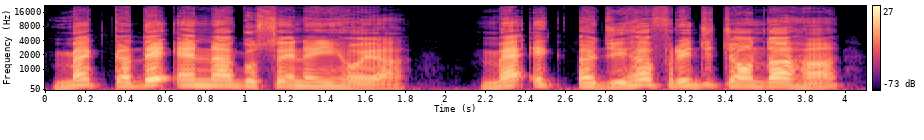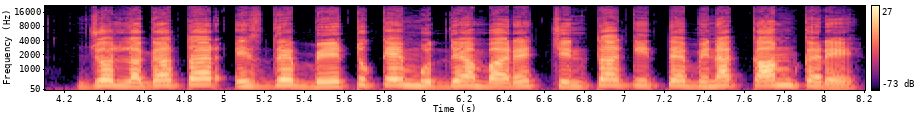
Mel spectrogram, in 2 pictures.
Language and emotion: Punjabi, angry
